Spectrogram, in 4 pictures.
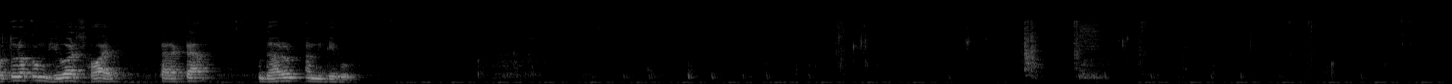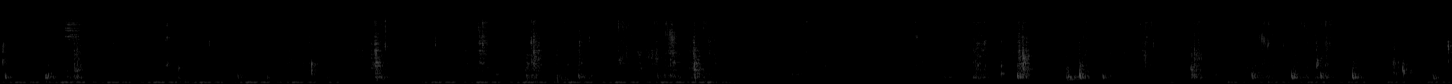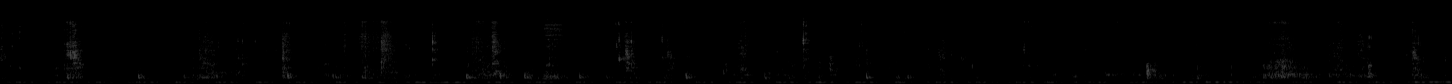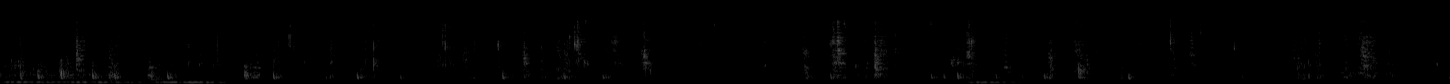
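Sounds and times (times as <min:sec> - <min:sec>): person chewing: 0:00.0 - 0:58.0
fingers squishing rice: 0:02.2 - 0:58.0.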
